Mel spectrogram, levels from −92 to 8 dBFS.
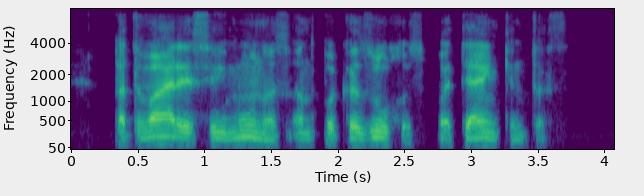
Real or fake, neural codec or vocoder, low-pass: fake; codec, 24 kHz, 6 kbps, HILCodec; 7.2 kHz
